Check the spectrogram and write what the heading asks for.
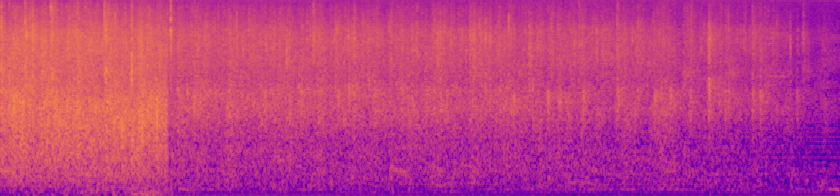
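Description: Audience applause in a debating chamber. It is loud for the first couple of seconds, then drops sharply and dies away to a few scattered claps.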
